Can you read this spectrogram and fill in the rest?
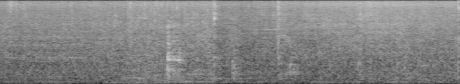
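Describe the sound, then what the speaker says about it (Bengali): Fried moong dal with turmeric and spices is sautéed in a pan, producing a steady broadband sizzle with a few faint stirring knocks, close and continuous. "মশলার সাথে আরেকটু ভেজে নেব"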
